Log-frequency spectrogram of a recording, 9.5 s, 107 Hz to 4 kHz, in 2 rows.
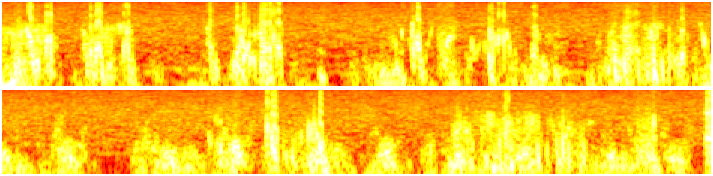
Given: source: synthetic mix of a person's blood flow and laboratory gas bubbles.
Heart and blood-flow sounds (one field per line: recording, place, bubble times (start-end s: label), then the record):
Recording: Doppler ultrasound of blood flow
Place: precordium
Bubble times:
0.00-0.38 s: bubbles
0.52-0.89 s: bubbles
1.35-1.46 s: bubbles
1.51-1.90 s: bubbles
2.10-2.17 s: bubbles
2.51-2.88 s: bubbles
2.90-3.03 s: bubbles
3.09-3.40 s: bubbles
3.52-3.74 s: bubbles
4.00-4.58 s: bubbles
4.63-4.72 s: bubbles
6.09-6.35 s: bubbles
6.45-6.93 s: bubbles
7.71-8.68 s: bubbles
8.84-9.11 s: bubbles
9.42-9.46 s: bubbles
From the record:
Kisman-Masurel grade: 332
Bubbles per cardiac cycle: rolling drumbeat, 9 or more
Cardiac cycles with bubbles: 50 to 99%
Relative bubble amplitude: moderate (0.250 to 0.450)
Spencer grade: 3 (all of the cardiac periods contain showers or single bubble signals, but not dominating or overriding the cardiac motion signals)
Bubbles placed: anywhere in the cardiac cycle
